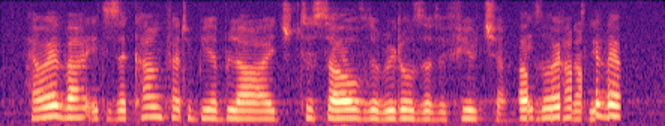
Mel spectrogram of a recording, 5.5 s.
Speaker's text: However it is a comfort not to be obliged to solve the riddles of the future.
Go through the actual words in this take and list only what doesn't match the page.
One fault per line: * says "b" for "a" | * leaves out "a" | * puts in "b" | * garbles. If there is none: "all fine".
* leaves out "not"
* garbles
